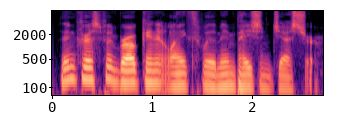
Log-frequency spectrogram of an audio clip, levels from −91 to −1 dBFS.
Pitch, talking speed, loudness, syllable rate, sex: 120 Hz, 220 wpm, -19 LUFS, 6.4 syllables/s, male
